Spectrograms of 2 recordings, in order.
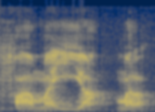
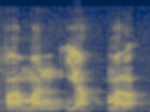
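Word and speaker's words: فمن يعمل: hukum tajwid idgham bighunnah dibacanya itu jangan faman yang Mall Hai tetapi bacanya itu harus dirubah menjadi famayakmal karena disitu ada hukum tajwid ada nun mati bertemu dengan huruf ya dibacanya famai yakmal bukan Paman yakmal biasanya hukum idghom itu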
